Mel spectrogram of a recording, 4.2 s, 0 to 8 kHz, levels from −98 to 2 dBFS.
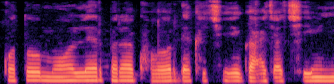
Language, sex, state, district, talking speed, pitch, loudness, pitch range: Bengali, male, West Bengal, Malda, 100 wpm, 135 Hz, -22 LUFS, 130-140 Hz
